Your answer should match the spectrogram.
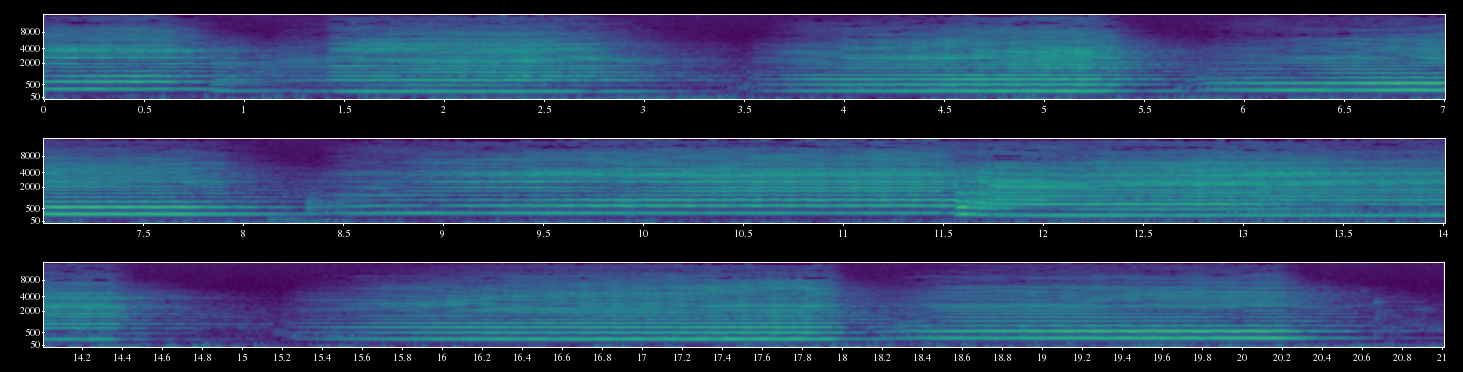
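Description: Sampled solo violin from Native Instruments' Cremona Quartet Guarneri Violin, in virtuoso mode, playing a slow melody of long bowed notes with vibrato. Each note swells and fades as the mod wheel shapes its dynamics. There are about eight notes of two to three seconds each, with a short gap about three-quarters of the way through.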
